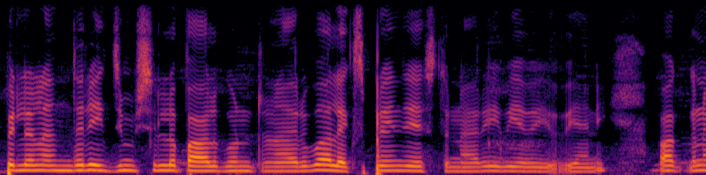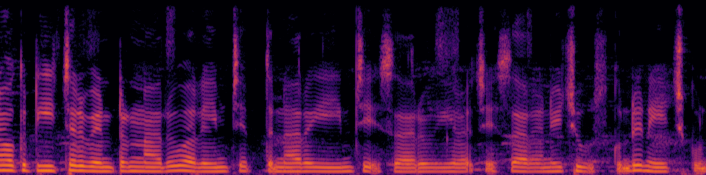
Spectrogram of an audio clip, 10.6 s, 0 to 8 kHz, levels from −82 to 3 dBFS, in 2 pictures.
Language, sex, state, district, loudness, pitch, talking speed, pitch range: Telugu, female, Andhra Pradesh, Visakhapatnam, -24 LUFS, 200 Hz, 130 wpm, 185-220 Hz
